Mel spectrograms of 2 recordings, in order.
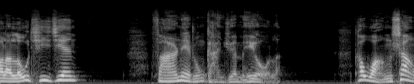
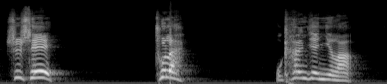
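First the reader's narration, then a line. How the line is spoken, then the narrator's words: Nervous, forced loud shout. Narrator (Chinese): 静茹壮着胆子 大喊了两声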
